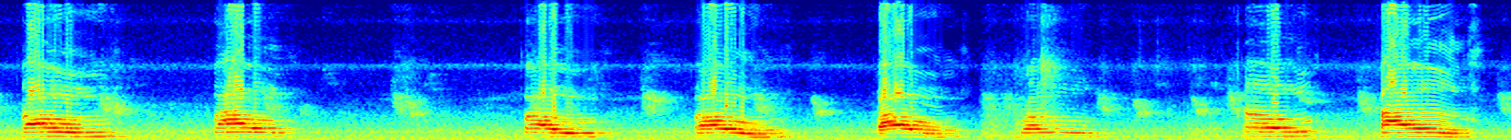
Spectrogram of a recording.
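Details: Calling cat producing about eight insistent meows at irregular intervals, each short, harmonic and falling at the end, with softer faint mews in between.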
